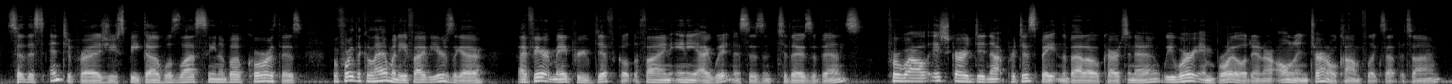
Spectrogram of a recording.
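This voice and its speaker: A man's voice: on the low side, animated, brisk, a little mellow. A man voicing a gallant, welcoming male knight commander, reading game dialogue aloud in a formal, dramatic tone.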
